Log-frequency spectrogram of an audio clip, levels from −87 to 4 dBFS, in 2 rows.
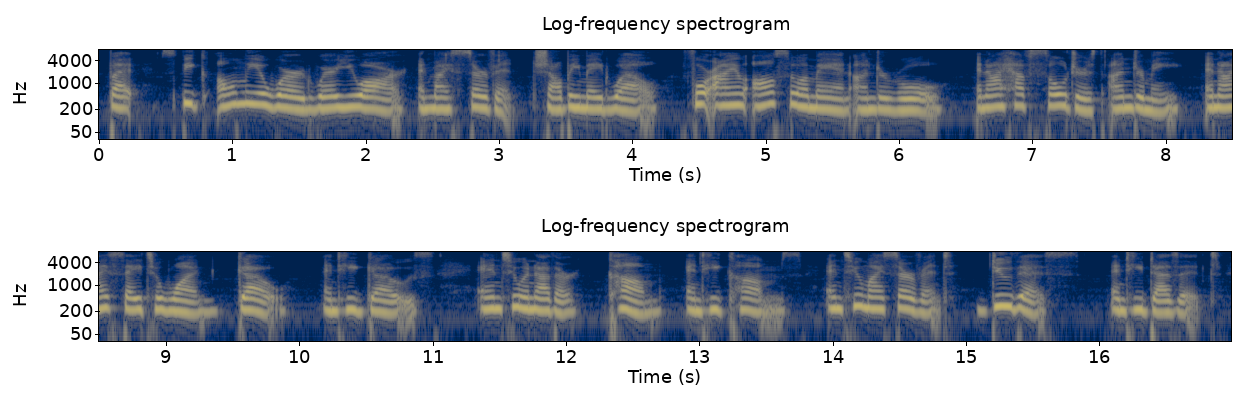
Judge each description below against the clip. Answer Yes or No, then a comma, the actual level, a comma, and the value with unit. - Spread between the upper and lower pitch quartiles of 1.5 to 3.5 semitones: Yes, average, 3.0 semitones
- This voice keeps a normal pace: Yes, average, 195 wpm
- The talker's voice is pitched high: Yes, high, 220 Hz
